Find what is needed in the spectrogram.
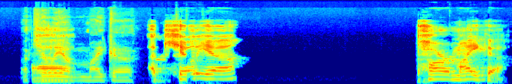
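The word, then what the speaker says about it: ptarmica: Achilia par mica which is spelled with a silent t I think. Pt a r mic. Pt a r m i c a this her.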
